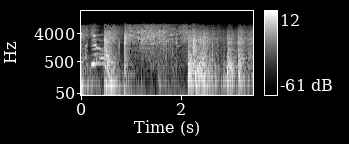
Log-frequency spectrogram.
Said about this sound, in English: Oh, the moose. It's gone. The plate glass window blown to bits.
